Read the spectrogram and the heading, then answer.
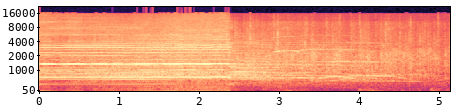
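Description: A loud, steady horn-like blare rings over a crowd of about 200 people for a couple of seconds, then gives way to applause and cheering for the host, with scattered whistles, slowly tapering off.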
